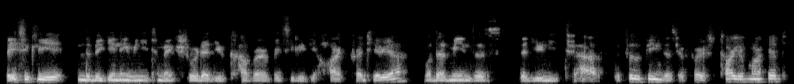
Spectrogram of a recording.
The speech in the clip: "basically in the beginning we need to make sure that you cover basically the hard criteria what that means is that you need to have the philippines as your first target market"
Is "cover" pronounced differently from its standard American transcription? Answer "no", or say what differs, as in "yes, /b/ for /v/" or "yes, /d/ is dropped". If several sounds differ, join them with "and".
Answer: no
